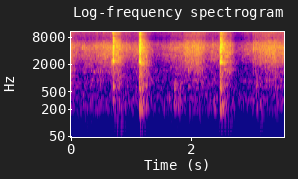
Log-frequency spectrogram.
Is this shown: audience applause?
no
